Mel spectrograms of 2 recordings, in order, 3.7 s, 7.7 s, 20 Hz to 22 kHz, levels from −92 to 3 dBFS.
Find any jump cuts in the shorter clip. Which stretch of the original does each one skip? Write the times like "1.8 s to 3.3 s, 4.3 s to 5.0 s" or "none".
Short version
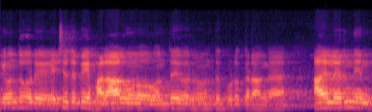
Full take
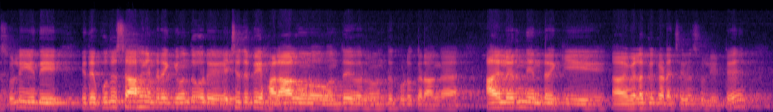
none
